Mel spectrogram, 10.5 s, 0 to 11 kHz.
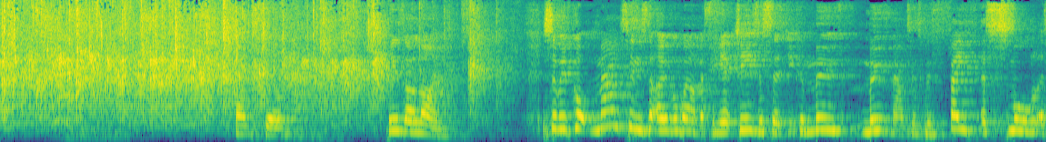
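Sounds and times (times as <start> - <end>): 
audience applause: 0.0 - 5.2
speech: 2.4 - 3.1, 3.8 - 4.6, 5.4 - 10.4.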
